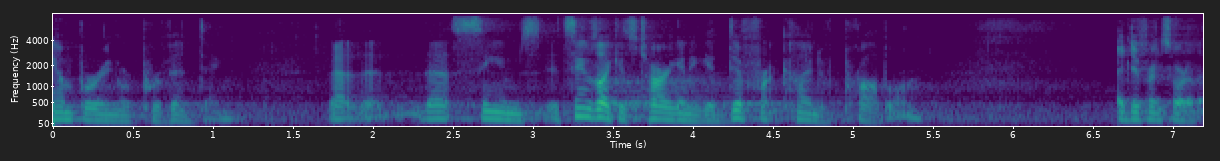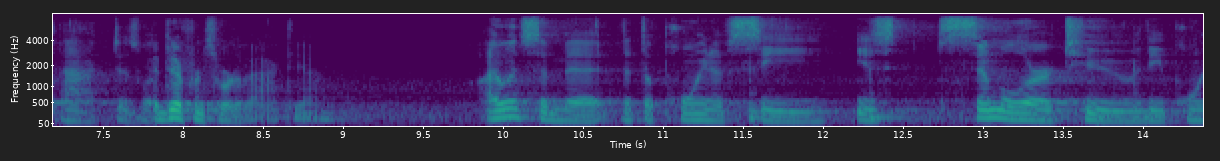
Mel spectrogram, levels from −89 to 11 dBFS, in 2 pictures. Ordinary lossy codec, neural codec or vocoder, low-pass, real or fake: MP3, 48 kbps; none; 7.2 kHz; real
